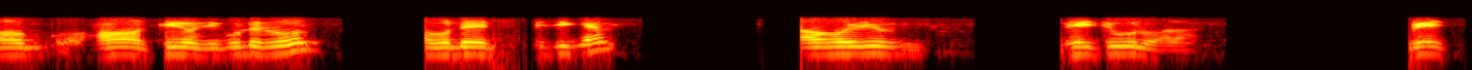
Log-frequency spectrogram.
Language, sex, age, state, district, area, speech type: Odia, male, 45-60, Odisha, Nuapada, urban, conversation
